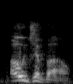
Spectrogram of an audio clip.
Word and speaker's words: Ojabo: guy a jo uh ojabo is how it's said and he's uh uh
